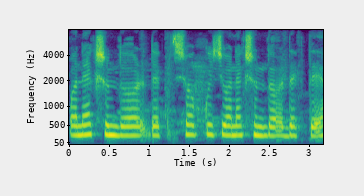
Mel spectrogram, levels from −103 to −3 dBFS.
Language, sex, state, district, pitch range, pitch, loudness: Bengali, female, Assam, Hailakandi, 235-255 Hz, 245 Hz, -14 LUFS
